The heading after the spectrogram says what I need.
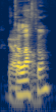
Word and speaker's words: Galadhon: Is it DH? DH. DH is then. Galathon.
